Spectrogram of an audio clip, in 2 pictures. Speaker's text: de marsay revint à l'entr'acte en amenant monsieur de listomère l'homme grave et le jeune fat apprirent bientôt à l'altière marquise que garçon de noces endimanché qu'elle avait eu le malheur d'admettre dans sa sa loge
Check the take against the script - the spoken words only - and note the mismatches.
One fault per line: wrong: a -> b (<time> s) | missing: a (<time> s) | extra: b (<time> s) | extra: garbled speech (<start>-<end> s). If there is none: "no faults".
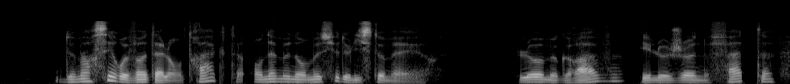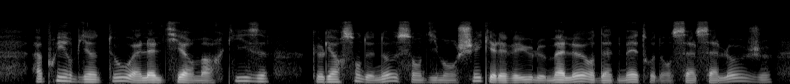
no faults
